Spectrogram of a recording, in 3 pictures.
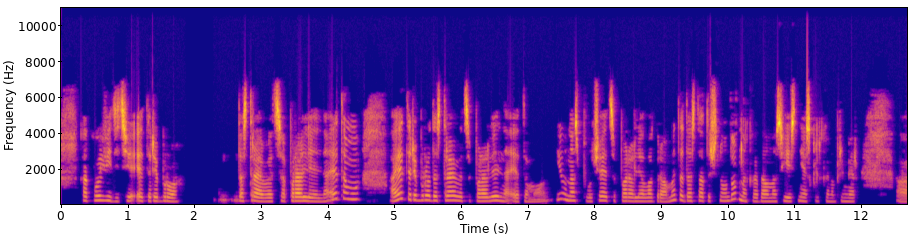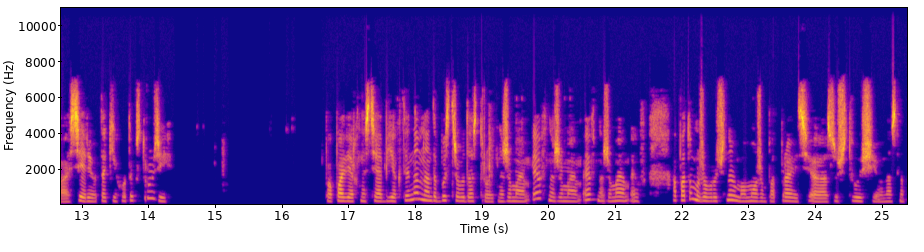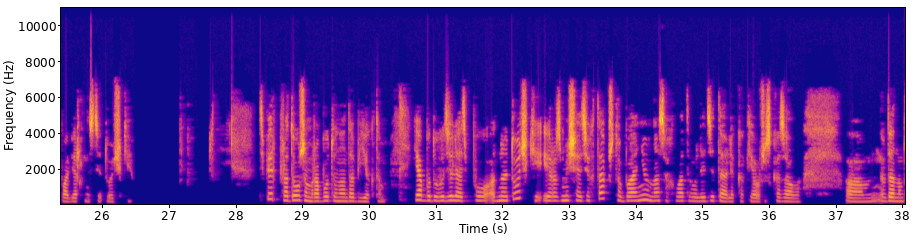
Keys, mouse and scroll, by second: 7.9-9.6 middle drag, 9.6-11.8 right drag, 10.7 e, 13.1 e, 14.9 e, 16.3-18.8 middle drag, 17.7-22.0 right drag, 19.0 f, 19.7 f, 20.4 f, 21.8 g, 23.0 right click, 24.1 g, 24.9-27.0 middle drag, 27.1 F9, 27.8 middle click, 29.9 right click, 31.6 g, 31.7-34.7 middle drag, 33.6-36.6 right drag, 33.8 g, 35.1-36.7 middle drag, 35.6 g, 37.6-38.0 middle drag, 37.6 right click.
